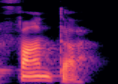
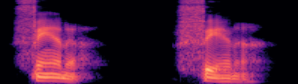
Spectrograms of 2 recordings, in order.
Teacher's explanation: when you have NT between vowels, you don't really hear the T.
